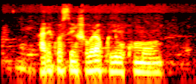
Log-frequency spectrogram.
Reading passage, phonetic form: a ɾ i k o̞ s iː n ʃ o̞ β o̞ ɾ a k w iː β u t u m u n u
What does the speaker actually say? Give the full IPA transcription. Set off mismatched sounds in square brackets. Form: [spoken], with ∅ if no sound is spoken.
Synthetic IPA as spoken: a ɾ i k o̞ s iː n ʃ o̞ β o̞ ɾ a k w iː β u [k] u m [uː] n u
